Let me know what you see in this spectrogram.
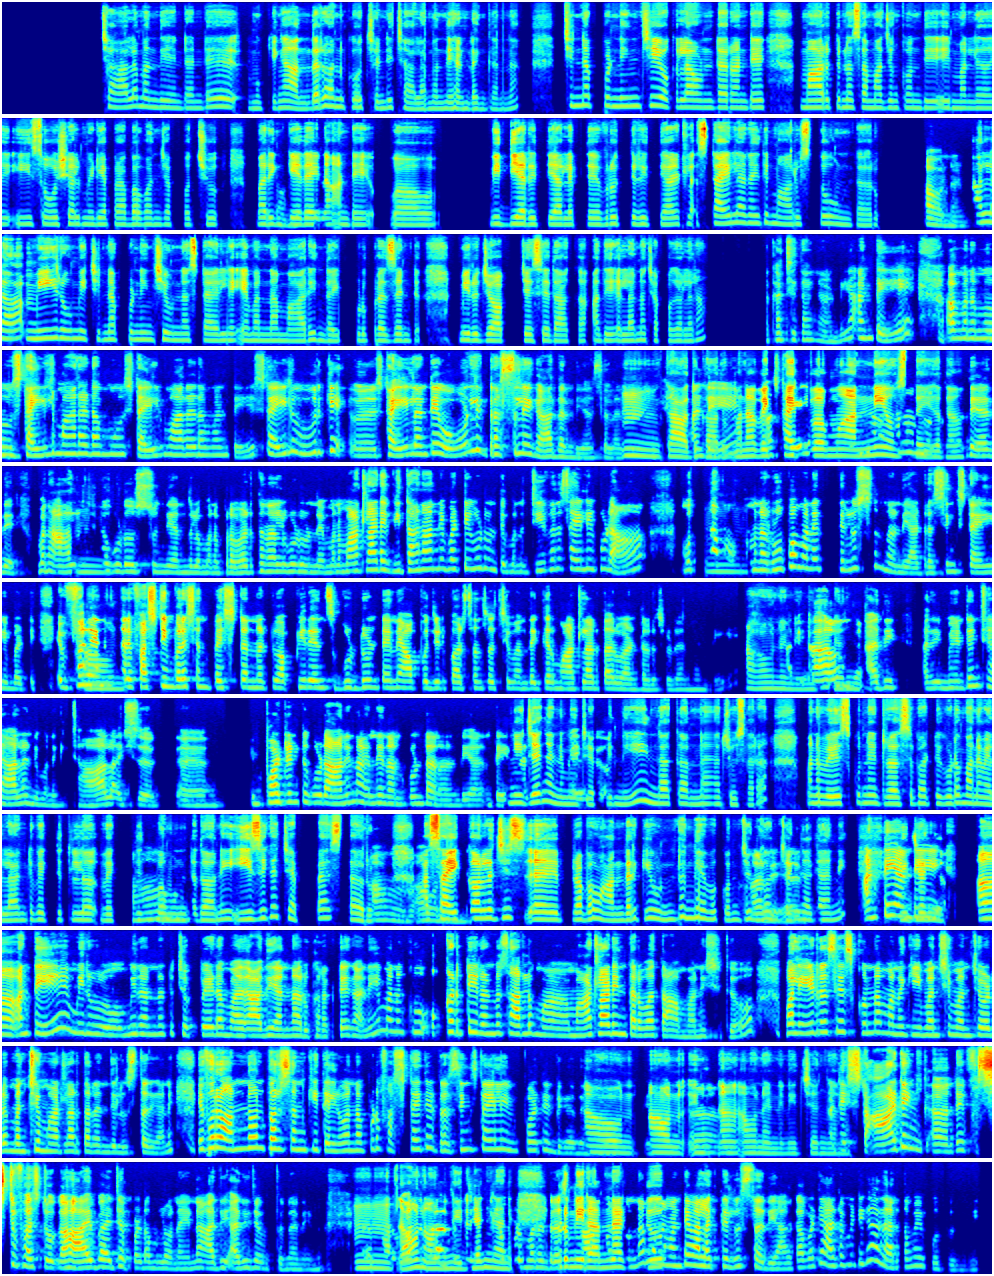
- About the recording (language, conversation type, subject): Telugu, podcast, నీ స్టైల్ ఎలా మారిందని చెప్పగలవా?
- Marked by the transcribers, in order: in English: "సోషల్ మీడియా"; in English: "స్టైల్"; in English: "స్టైల్‌ని"; in English: "ప్రెజెంట్"; in English: "జాబ్"; in English: "స్టైల్"; in English: "స్టైల్"; in English: "స్టైల్"; in English: "స్టైల్"; in English: "ఓన్లీ"; in English: "స్టైల్"; unintelligible speech; in English: "డ్రెసింగ్ స్టైల్‌ని"; in English: "ఫస్ట్ ఇంప్రెషన్ బెస్ట్"; in English: "అపియరెన్స్"; in English: "అపోజిట్"; in English: "మెయింటైన్"; in English: "ఇంపార్టెంట్"; in English: "డ్రెస్"; in English: "ఈజీగా"; in English: "సైకాలజీ"; in English: "డ్రెస్"; in English: "అన్‌నోన్ పర్సన్‌కి"; in English: "ఫస్ట్"; in English: "డ్రెసింగ్ స్టైల్ ఇంపార్టెంట్"; in English: "స్టార్టింగ్"; in English: "ఫస్ట్, ఫస్ట్"; in English: "హాయి బై"; in English: "డ్రెస్"; in English: "ఆటోమేటిక్‌గా"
